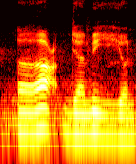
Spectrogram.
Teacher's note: اس کے دوسرے حمزے کو کچھ نرمی کے ساتھ پڑھیں گے، پہلے حمزے کی طرح سختی کے ساتھ نہیں پڑھیں گے، اس کو پڑھیں گے اعجمی۔ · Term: حمزہ کی تسہیل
